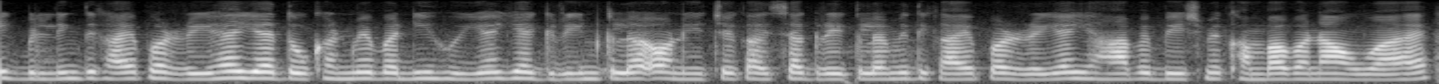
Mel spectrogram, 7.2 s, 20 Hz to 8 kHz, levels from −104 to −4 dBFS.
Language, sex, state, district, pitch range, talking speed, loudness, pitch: Hindi, female, Goa, North and South Goa, 200-220 Hz, 285 wpm, -19 LUFS, 210 Hz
